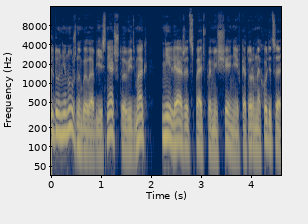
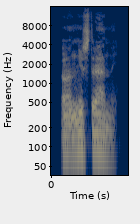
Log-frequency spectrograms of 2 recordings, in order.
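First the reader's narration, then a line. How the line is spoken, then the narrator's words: Quiet reply. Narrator (Russian): так же тихо ответил Кобальд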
